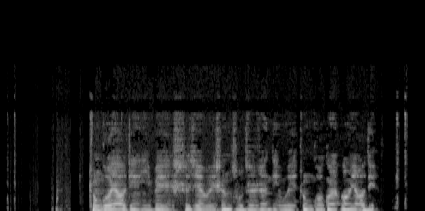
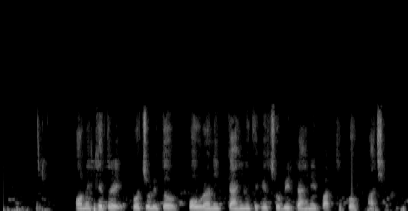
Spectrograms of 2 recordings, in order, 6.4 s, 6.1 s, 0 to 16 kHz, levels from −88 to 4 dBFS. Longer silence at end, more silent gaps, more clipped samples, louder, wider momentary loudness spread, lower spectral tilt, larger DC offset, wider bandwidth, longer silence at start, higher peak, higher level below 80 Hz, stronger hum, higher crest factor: first, 0.3 s vs 0.05 s; first, 1.06-1.16 s, 1.26-1.32 s, 6.01-6.05 s vs none; neither; first, -26 LUFS vs -31 LUFS; about the same, 10 LU vs 10 LU; about the same, -7 dB/octave vs -6 dB/octave; neither; first, 9.2 kHz vs 8 kHz; first, 0.85 s vs 0.1 s; first, -10 dBFS vs -14 dBFS; first, -44 dBFS vs -68 dBFS; neither; about the same, 16 dB vs 18 dB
